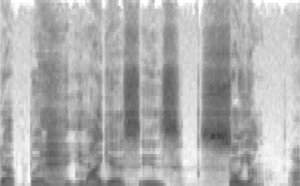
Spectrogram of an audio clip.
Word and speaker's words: Sohyang: lets us know that when it's pronounced fast the H is left out a lot of times like so young so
